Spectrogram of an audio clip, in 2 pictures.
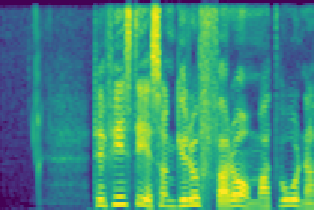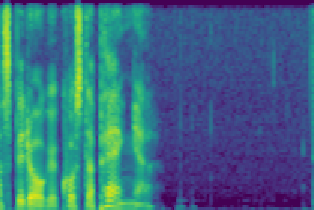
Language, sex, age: Swedish, female, 54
